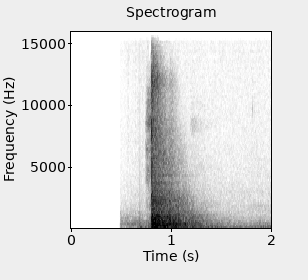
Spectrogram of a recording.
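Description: A single sharp bang just under a second in, dying away over about half a second.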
